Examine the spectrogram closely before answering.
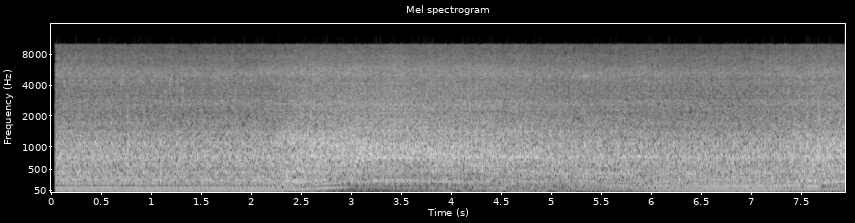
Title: rod knock #3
